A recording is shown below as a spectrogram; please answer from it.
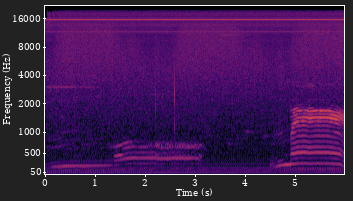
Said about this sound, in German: Das scheint mir hier ein tölplich Bauernvolk zu sein, das mitternächtlich laut sein Vieh auf Weiden brüllen lässt.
